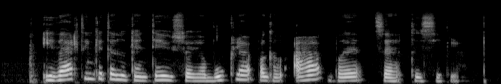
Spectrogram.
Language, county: Lithuanian, Kaunas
